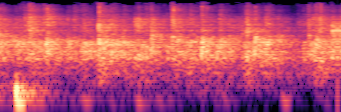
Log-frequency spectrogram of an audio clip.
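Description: A crowd applauds, dense overlapping clapping at a steady, fairly loud level throughout the short burst, with no voices standing out.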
